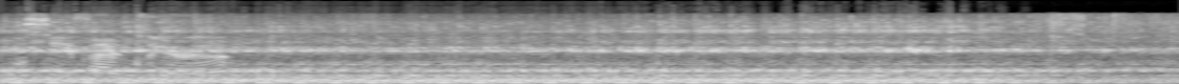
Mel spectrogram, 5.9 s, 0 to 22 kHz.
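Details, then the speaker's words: Rebuilt Mopar 360 small-block V8 in a 1997–98 Dodge Ram 2500, after distributor and vacuum line fixes: a smooth idle with a thin, steady high squeal from a slipping accessory belt, plus a little smoke. "go ahead and fire it up you run pretty good oh yeah little squeaky belt no big deal"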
